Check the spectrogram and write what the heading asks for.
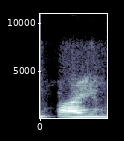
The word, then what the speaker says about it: chyme: In ma'am the काइम stomach, होता है, हाँ, प्रोनाउंसिएशन काइम है। चाइम नहीं है, काइम है प्रोनाउंसिएशन।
